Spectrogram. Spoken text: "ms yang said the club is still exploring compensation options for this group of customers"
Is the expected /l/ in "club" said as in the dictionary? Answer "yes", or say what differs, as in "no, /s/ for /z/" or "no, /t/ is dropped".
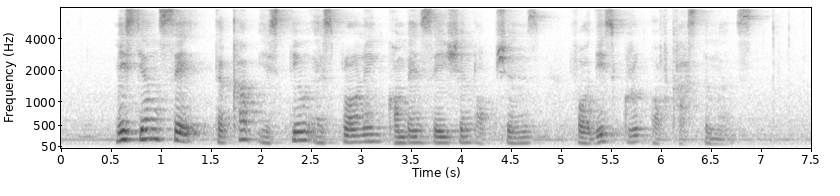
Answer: no, /l/ is dropped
